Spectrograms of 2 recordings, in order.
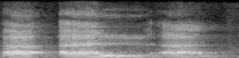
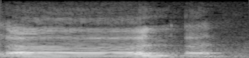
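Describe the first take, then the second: First: Two glottal stops separate the opening vowels. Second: The opening vowel is drawn out long. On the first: This is the original form of the word. "Asalnya al-an. ... Ada dua hamzah" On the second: This is how it is recited. "dia panjangkan"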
